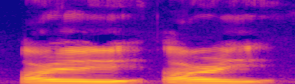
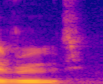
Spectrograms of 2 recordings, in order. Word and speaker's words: route: I pronounce it differently depending on what I'm talking about. If I'm saying like Route 66, I'll say route. Unless I'm talking about like a paper boy or something, I'll say paper route. So I'll say paper route, but any other way I'll say it route.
